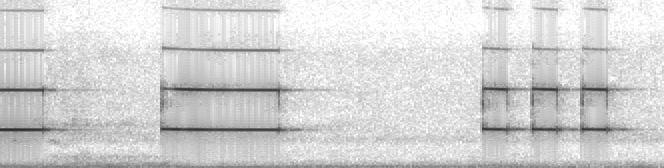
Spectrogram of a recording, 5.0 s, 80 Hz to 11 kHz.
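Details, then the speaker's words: Haswing Protruar 1.0 brushless 12V 65lb thrust trolling motor modified for a wired remote: two long high alarm beeps warn the throttle pot isn't zeroed/centered, then three quick beeps confirm it's centered and ready. "now what I'm going to demonstrate is when the pot isn't zeroed out for your motor you're going to get the alarm beep saying that it's not centered"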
